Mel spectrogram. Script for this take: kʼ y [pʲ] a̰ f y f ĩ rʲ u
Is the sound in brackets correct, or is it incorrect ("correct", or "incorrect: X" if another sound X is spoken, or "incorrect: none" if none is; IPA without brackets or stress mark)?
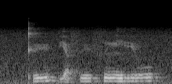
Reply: correct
